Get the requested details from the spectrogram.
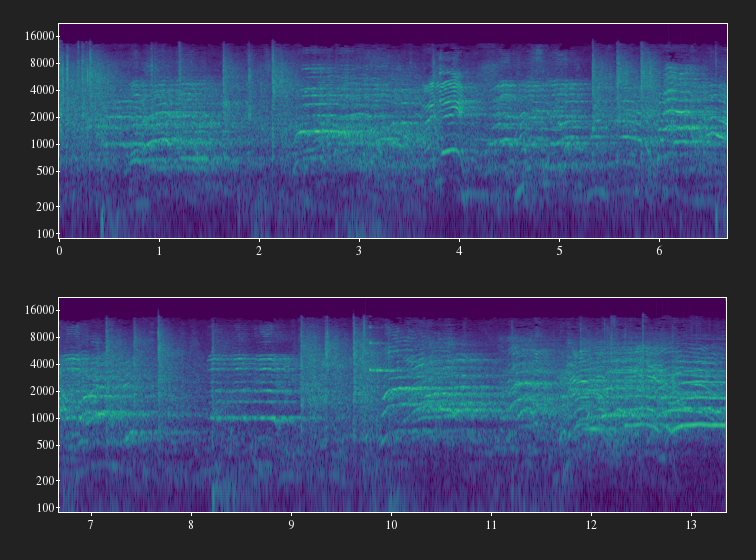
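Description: Young women players call out loudly across the court.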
